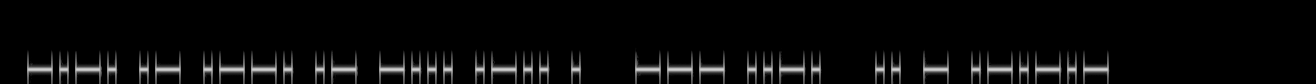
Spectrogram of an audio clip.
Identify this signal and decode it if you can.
Morse code, heard as a keyed tone, about 15 wpm, 700 Hz. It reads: CAPABLE OF IT.
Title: Sentences from Top 1200 Words 15wpm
